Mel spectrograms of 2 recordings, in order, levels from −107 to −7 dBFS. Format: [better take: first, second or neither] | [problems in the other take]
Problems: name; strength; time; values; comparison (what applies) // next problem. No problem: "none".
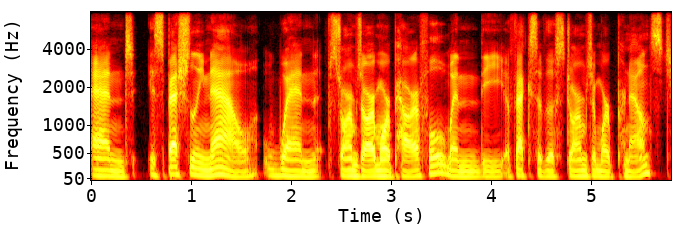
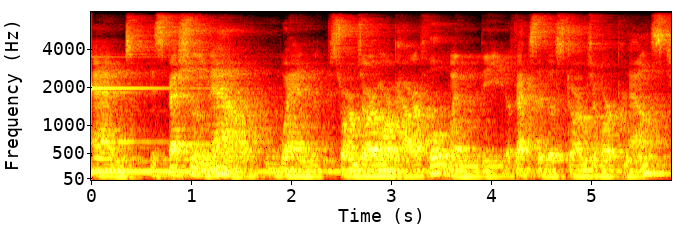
first | background sound (Mallet percussion); 8 dB below the speech // room echo; dies away in 1 s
